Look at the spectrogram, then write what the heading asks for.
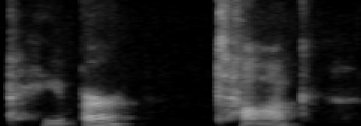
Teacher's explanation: to say these sounds with out a puff of air so when I say words like paper and talk paper talk there's a puff of air that comes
